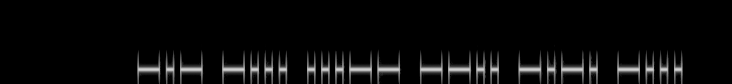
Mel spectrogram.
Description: Morse code, heard as a keyed tone, about 17 wpm, 700 Hz. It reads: KB3ZCB
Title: USA Call Signs Repeated 2x 17wpm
